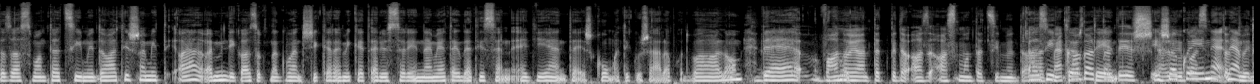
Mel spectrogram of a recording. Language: Hungarian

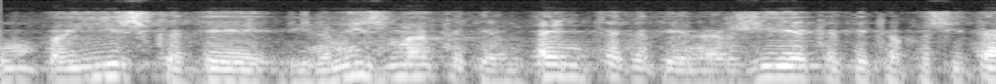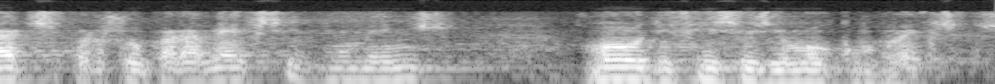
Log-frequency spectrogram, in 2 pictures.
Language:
Catalan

